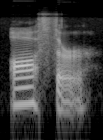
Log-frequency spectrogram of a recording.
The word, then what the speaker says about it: author: long time ago 47 author the vowel is ah author and 48 you curl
